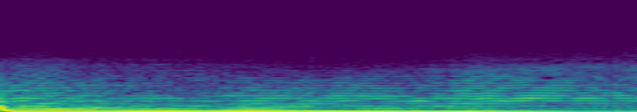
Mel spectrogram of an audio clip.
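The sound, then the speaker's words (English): A razor shaves off a mustache with a steady, low buzzing drone rich in overtones. It runs unbroken on its own and dips slightly at the end. “Are you ready, Your Majesty? Oh, I see you're still shaving.”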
